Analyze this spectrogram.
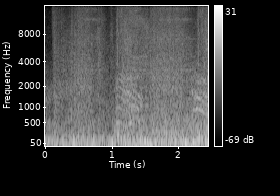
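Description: A fiery blast explodes with a loud roar.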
